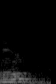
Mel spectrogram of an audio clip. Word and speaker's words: Nut: And Nut, or also, I've heard that's pronounced new, is romantic.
